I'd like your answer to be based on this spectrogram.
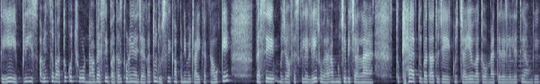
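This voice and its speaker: Using a put-on character voice, a woman talks at a very fast pace in a high pitch with fairly even intonation. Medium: read story.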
